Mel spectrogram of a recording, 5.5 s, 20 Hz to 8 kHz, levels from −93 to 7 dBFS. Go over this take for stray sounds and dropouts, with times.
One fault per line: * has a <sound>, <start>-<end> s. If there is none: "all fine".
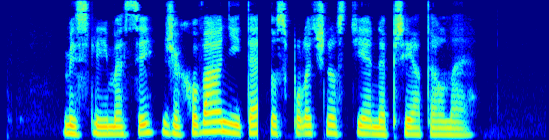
* has a dropout, 2.6-2.7 s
